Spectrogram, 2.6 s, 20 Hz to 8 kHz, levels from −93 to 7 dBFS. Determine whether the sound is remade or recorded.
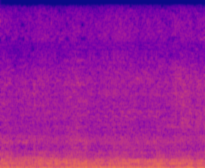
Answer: remade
